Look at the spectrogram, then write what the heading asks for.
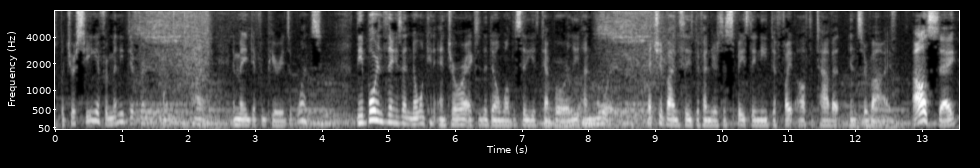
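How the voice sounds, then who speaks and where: A man playing through a role-playing game, reading its text aloud and adding casual, expressive commentary of his own. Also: medium pitch. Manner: expressive, reacting out loud to the game. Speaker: gaming video host playing a role-playing game.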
